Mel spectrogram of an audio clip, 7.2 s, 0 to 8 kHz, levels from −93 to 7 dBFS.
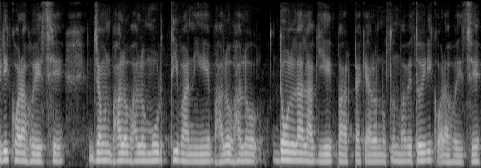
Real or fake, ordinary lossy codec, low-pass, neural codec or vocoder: fake; none; none; codec, 16 kHz, 4.8 kbps, FACodec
